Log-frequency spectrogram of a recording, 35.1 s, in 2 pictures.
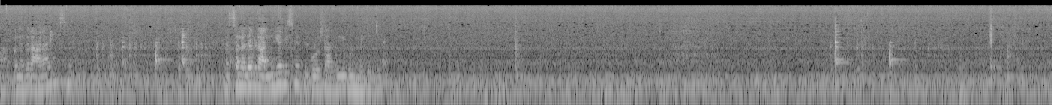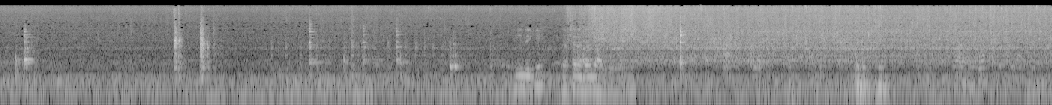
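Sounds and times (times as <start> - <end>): onions frying in a pot: 0.0 - 35.0
spoon knocking against pot: 17.8 - 18.2.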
